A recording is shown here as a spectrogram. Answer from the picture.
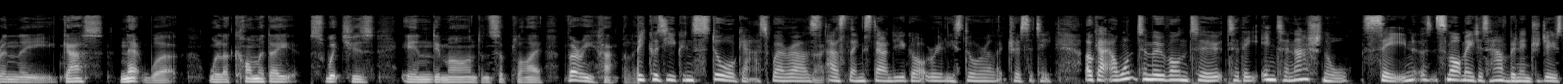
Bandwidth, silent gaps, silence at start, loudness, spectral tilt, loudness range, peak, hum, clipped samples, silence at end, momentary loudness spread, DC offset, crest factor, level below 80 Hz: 10.5 kHz; none; 0 s; -18 LUFS; -5 dB/octave; 4 LU; 0 dBFS; none; under 0.1%; 0 s; 10 LU; under 0.1%; 18 dB; -54 dBFS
